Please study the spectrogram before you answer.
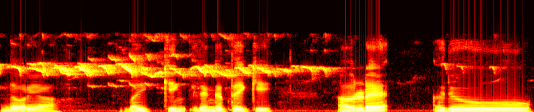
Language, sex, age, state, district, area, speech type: Malayalam, male, 45-60, Kerala, Palakkad, rural, spontaneous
